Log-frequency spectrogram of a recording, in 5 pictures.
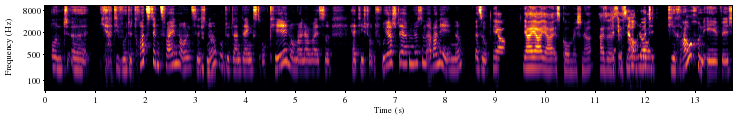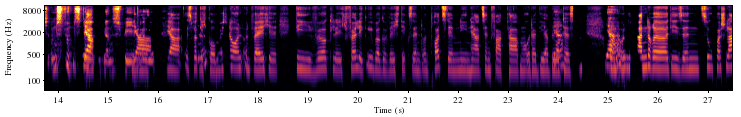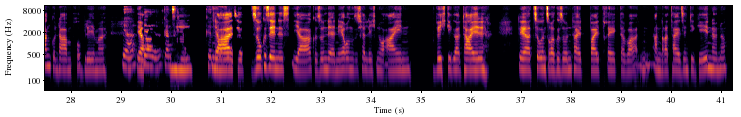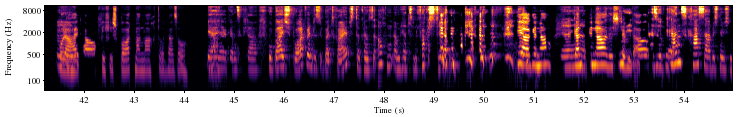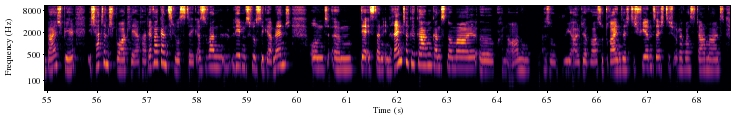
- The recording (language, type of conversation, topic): German, unstructured, Wie wichtig ist dir eine gesunde Ernährung im Alltag?
- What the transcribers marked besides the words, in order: laugh; laughing while speaking: "Herzinfarkt sterben"; chuckle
